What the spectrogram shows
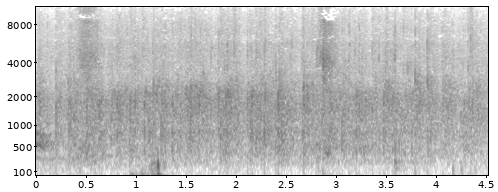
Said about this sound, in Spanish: Si usted lo quiere, denle un aplauso fuerte a Jesús.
